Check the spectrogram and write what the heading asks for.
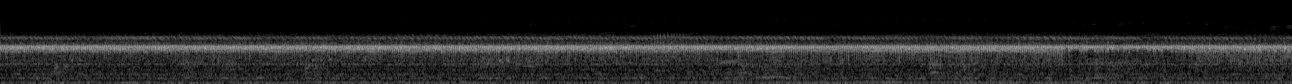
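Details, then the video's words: Cicadas droning at dusk in Gippsland, Australia, a constant shrill buzz holding steady throughout, with faint scattered background calls from other creatures beneath it. "Cicadas at dusk"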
